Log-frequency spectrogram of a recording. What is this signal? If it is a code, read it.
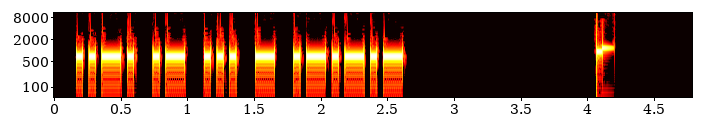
Morse code, heard as a keyed tone, about 25 wpm, 700 Hz. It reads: FAST.
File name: practice / 25wpm / Sentences with 3-Word Phrases - 25wpm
